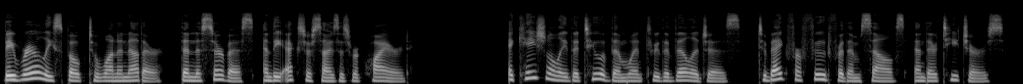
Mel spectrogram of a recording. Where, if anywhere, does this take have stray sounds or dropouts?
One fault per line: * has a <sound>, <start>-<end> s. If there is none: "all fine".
all fine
